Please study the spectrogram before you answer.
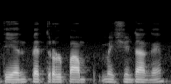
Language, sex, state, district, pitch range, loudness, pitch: Chakma, male, Tripura, West Tripura, 110-120 Hz, -19 LUFS, 115 Hz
